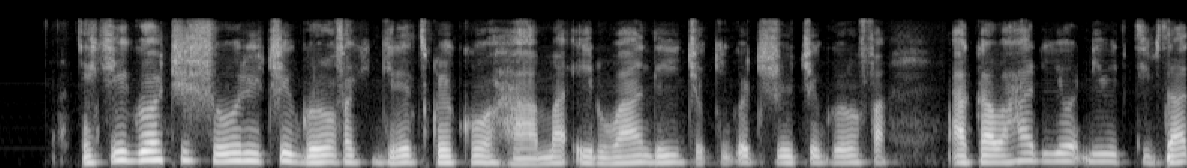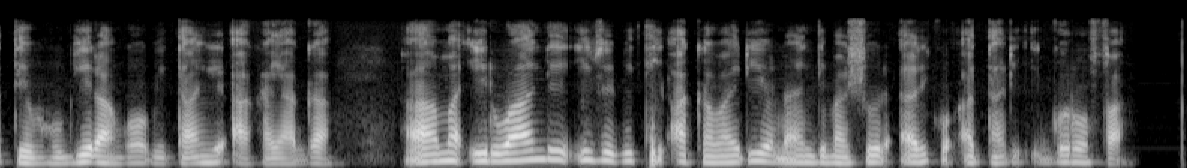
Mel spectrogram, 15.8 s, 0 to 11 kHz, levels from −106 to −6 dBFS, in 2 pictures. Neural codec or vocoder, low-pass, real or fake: codec, 16 kHz, 16 kbps, FunCodec, trained on Chinese and English, 50 frames a second; 7.2 kHz; fake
